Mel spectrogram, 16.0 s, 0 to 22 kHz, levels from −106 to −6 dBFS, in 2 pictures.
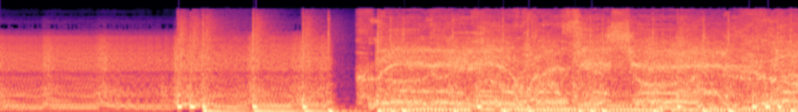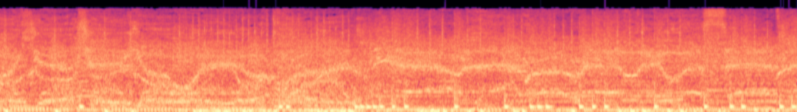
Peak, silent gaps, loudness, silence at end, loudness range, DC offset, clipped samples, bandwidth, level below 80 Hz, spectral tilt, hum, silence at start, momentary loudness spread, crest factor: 0 dBFS; none; -10 LUFS; 0 s; 4 LU; under 0.1%; under 0.1%; 16 kHz; -18 dBFS; -4 dB/octave; none; 0 s; 8 LU; 10 dB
